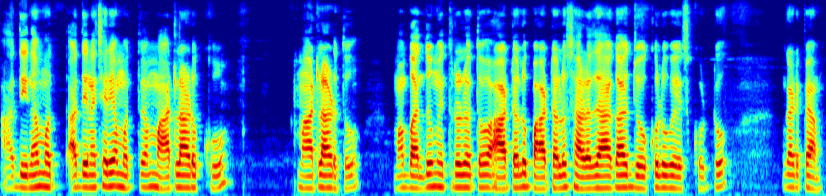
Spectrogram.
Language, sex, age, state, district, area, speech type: Telugu, male, 18-30, Telangana, Hyderabad, urban, spontaneous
